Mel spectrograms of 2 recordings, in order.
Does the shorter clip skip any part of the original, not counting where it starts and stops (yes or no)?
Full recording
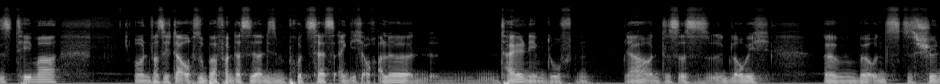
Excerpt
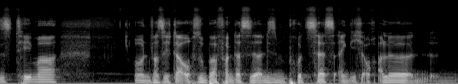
no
